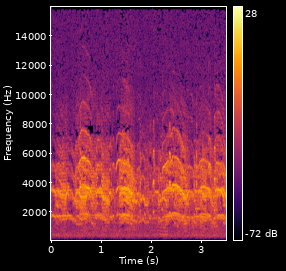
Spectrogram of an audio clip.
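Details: Common terns with chicks at a breeding site near a mole off Liepāja, Latvia, June 2024: steady overlapping shrill, arched squawks about once per second, forming a continuous grating chorus.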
